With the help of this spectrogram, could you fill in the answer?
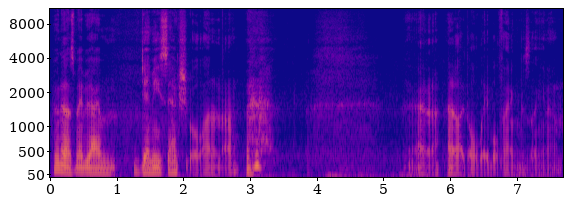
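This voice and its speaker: Low, creaky young boyfriend, acted by a man. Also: big pitch swings, a little hiss or hum, exaggerated voice. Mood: tender, musing. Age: young adult. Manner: rambling, halting, chuckling asides. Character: sweet, introverted college-age boyfriend, affectionate and chatty. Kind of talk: intimate ASMR boyfriend roleplay, casual rambling.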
